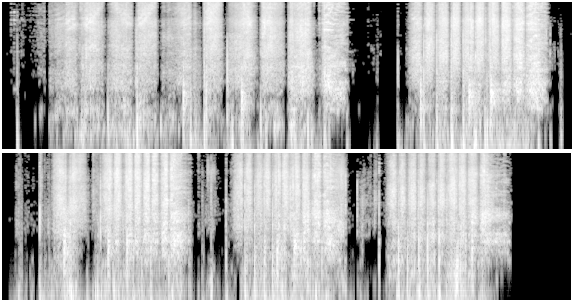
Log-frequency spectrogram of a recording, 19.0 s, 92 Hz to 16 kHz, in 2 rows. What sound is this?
Sound effects > Objects / House appliances
A knife slicing through bread at different three different speeds. Recorded with Zoom H6 and SGH-6 Shotgun mic capsule.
